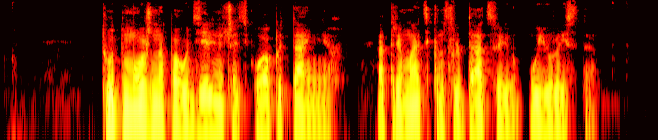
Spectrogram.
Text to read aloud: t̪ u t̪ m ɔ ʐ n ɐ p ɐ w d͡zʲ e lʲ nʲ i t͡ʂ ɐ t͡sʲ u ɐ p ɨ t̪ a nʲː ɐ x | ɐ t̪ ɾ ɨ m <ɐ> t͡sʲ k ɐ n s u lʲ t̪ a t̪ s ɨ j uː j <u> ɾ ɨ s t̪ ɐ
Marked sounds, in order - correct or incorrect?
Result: incorrect: a, correct

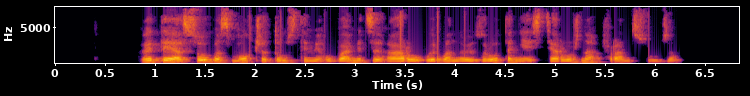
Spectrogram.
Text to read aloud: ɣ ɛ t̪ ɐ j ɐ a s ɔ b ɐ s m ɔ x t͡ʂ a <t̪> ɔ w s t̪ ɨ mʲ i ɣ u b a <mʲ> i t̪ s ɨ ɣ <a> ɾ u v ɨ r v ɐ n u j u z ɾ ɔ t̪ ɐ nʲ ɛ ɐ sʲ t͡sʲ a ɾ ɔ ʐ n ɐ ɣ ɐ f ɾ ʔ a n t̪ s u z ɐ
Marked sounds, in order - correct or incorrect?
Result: correct, correct, correct

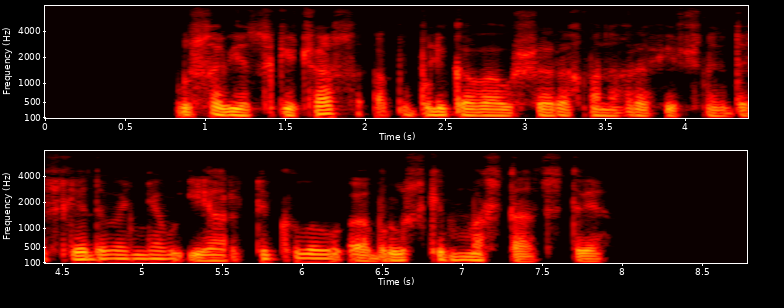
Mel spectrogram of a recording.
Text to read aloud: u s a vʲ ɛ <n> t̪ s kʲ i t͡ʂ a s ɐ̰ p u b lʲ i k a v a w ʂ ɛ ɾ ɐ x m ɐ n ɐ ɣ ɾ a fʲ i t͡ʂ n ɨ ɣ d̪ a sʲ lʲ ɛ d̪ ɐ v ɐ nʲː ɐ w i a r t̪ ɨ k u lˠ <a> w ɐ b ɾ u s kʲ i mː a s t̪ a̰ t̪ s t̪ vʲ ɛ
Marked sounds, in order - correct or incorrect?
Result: incorrect: none, incorrect: ɐ

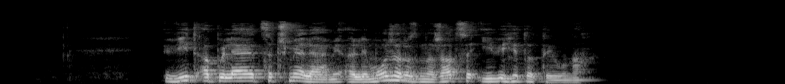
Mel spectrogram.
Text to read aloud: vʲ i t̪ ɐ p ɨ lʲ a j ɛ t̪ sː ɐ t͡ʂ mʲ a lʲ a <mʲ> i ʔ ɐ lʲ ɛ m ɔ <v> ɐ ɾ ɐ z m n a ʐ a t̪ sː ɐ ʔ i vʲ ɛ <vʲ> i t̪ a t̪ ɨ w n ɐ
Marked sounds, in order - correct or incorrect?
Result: correct, incorrect: ʐ, incorrect: ɣʲ

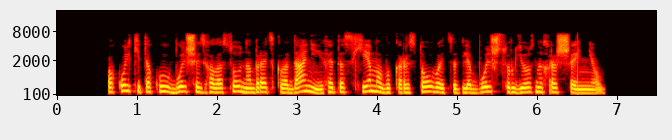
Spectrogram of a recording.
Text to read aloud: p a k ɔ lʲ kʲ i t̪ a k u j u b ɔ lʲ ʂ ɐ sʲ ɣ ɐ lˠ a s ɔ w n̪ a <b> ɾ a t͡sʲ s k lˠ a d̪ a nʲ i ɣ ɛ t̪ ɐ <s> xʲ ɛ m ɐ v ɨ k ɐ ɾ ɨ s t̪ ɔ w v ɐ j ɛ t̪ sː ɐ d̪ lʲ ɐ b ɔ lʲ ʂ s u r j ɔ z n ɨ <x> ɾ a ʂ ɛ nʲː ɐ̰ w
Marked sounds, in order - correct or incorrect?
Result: correct, correct, correct

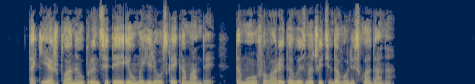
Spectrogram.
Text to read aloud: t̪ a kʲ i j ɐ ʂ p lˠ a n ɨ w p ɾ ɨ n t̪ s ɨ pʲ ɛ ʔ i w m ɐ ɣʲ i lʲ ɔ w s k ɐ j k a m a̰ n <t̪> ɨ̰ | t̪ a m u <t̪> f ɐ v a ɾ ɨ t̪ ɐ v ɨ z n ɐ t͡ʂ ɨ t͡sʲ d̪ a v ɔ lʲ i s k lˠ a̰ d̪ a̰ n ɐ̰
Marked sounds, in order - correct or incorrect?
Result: incorrect: d̪, incorrect: none

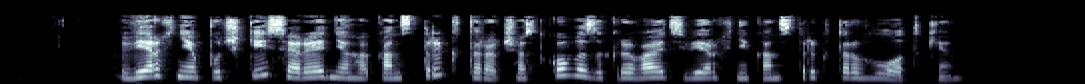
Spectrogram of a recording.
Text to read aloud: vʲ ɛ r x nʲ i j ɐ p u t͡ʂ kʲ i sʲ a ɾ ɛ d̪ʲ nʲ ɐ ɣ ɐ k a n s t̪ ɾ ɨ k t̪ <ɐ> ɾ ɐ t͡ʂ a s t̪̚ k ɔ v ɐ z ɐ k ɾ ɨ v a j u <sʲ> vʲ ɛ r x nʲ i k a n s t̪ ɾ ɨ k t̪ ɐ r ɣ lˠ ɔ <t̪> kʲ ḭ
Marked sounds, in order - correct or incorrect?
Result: correct, incorrect: t͡sʲ, correct

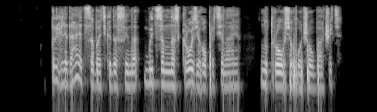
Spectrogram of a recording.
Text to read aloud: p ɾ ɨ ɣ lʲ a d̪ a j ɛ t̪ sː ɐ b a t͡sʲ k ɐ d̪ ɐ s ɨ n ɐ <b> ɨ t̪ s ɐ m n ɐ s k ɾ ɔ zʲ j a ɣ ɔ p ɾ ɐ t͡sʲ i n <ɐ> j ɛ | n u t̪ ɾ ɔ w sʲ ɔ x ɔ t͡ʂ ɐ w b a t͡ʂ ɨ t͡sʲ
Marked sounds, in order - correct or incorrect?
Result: correct, incorrect: a

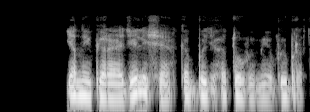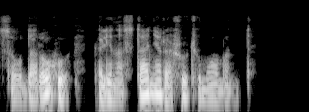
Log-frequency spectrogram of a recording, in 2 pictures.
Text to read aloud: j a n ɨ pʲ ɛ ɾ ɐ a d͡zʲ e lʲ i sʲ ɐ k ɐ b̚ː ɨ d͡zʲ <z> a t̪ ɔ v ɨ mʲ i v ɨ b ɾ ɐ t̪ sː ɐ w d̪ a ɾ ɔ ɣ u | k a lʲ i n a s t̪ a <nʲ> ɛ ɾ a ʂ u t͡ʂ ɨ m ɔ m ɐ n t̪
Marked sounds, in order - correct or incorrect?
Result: incorrect: ɣ, correct

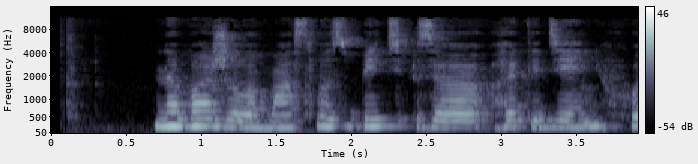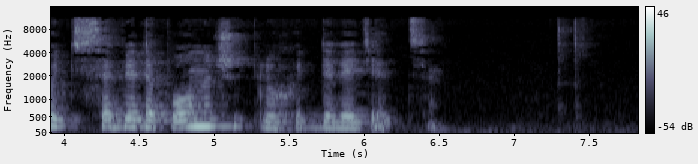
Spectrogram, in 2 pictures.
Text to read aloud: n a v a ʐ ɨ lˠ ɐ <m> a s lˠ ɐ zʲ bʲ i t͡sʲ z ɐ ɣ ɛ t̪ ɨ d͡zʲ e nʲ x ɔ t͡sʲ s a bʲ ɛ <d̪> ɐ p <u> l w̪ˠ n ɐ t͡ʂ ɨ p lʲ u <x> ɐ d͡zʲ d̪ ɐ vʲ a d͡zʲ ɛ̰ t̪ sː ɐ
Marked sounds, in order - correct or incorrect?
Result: correct, correct, incorrect: ɔ, correct

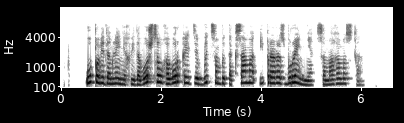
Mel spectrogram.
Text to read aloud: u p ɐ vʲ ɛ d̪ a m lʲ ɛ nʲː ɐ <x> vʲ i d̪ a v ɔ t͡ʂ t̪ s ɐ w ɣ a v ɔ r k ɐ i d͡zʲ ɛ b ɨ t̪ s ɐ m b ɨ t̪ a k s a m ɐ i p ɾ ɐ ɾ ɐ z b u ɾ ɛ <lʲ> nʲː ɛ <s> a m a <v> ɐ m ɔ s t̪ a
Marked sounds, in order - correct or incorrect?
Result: correct, incorrect: none, correct, incorrect: ɣ

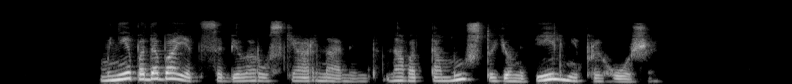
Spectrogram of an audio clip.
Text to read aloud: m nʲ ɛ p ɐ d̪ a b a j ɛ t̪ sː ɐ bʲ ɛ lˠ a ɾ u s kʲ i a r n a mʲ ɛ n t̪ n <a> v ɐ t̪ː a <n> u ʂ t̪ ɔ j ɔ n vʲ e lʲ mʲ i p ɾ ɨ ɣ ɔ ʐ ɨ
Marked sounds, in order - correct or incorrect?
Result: correct, incorrect: m

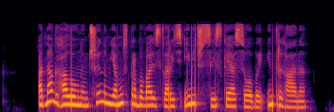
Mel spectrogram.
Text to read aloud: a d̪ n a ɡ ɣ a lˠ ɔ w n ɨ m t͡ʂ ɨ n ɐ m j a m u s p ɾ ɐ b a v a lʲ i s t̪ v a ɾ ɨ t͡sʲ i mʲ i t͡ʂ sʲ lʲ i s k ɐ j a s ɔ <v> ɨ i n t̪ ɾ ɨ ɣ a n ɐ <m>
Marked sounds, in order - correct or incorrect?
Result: incorrect: b, incorrect: none

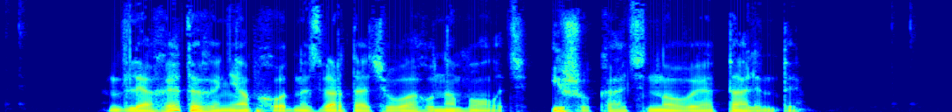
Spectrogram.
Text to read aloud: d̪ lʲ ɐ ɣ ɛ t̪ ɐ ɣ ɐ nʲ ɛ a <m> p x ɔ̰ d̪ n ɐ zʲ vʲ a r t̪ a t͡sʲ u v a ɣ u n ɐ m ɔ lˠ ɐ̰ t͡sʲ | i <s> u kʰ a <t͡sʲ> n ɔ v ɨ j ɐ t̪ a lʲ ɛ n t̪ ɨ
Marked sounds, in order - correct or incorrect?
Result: incorrect: none, incorrect: ʂ, correct

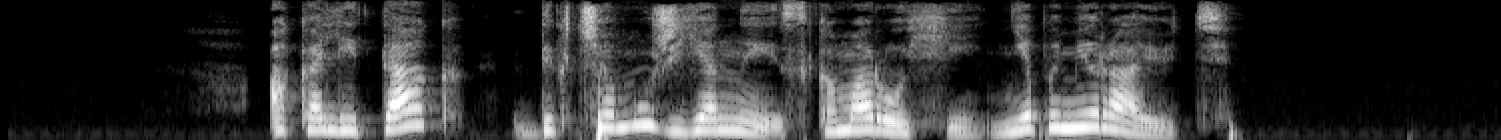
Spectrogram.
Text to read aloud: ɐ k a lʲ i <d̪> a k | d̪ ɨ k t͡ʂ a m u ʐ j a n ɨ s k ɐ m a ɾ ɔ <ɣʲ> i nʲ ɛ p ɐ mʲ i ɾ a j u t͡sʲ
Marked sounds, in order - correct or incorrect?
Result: incorrect: t̪, incorrect: xʲ

